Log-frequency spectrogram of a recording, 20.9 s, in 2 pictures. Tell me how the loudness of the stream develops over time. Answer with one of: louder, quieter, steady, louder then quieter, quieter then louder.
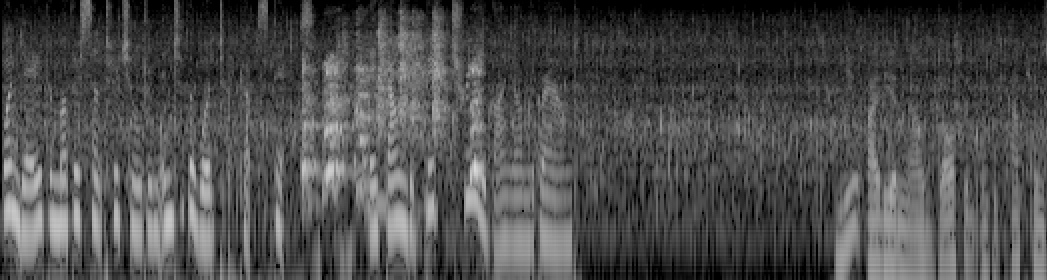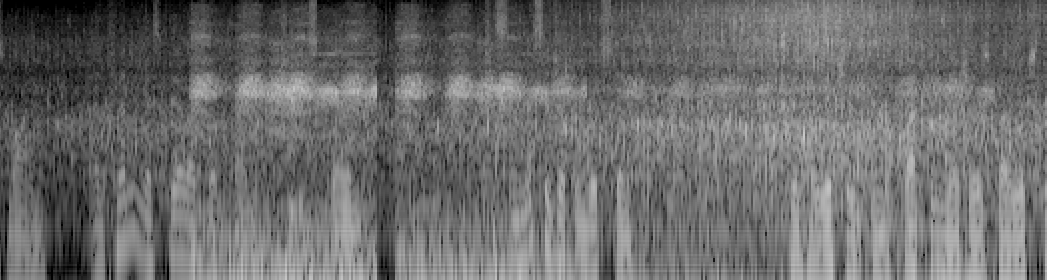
louder.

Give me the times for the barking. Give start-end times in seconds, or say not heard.
3.0-4.8.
